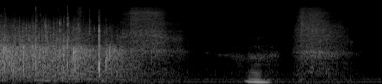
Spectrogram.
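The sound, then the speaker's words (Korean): A crowd claps to welcome elderly attendees in a dense burst of applause that fades away within about two seconds, followed by a brief low snort-like sound and a short breathy hiss. “우리 어르신들, 우리 어르신들도 우리 격려로 좀 박수로 좀 어, 환영하면 좋겠습니다.”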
